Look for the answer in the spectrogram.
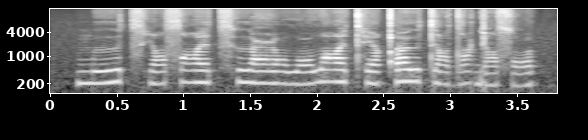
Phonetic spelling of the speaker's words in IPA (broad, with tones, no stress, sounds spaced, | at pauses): m ɯː˩˧ t͡sʰ i˩˧ sˤ ɛː˧ t͡sʰ ɯ˨˩ ʕ o˨˩ ðˤ o˩˧ ðˤ ɛː˧ tʰ e˨˩ qʼ ɯː˧ t i˨˩ dˤ o˧ ɡ ɛ˩˧ sˤ o˩˧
